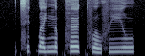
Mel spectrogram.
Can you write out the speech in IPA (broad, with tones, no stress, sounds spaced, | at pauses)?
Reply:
t͡sʰ ɪ˨˥ k̚ w ɐ˨˧ j n̪ ɐ˧ p̚ h œː˧ t̚ f o˨˩ w f iː˧ w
